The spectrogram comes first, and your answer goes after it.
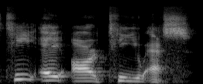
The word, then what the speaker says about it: Tartus: I think it's pronounced Tartus, I think. I'm going to look at it right now so I can find this thing here. It is, I think it's pronounced Tartus. It's Tartus.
